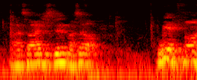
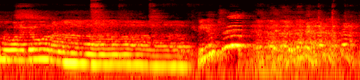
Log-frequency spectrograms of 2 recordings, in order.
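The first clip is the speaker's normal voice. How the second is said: drawn out, sliding way up into a laugh; mock innocent singsong; 3 semitones higher, 4 dB louder, much slower than usual. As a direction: ask it sweetly like a school outing. Phoning the strip club manager.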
